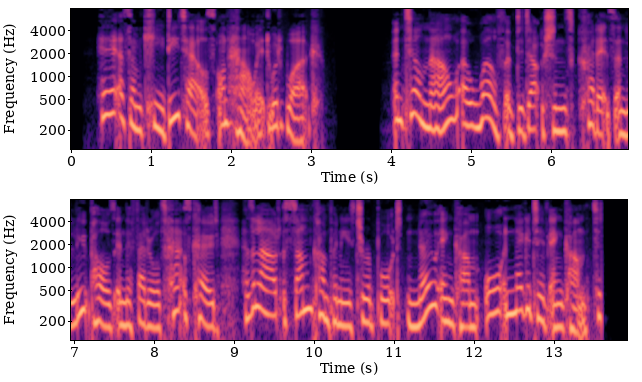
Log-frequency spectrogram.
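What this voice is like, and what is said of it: Foreign accent. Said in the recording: “this is a foreigner, if you couldn't tell by that accent.”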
